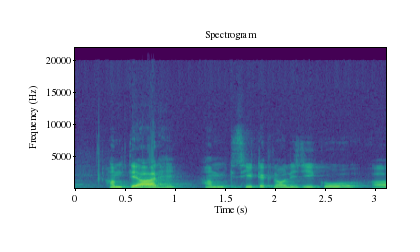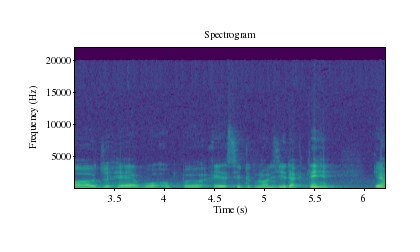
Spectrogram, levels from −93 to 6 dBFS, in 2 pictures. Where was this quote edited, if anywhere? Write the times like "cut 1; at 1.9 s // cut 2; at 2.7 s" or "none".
cut 1; at 1.1 s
